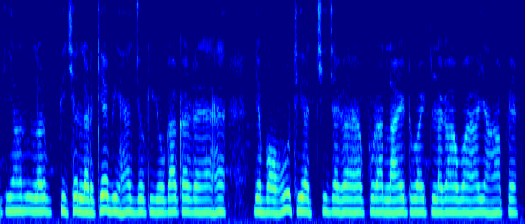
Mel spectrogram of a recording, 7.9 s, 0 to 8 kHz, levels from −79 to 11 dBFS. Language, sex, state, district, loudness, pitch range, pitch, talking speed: Hindi, male, Bihar, Madhepura, -39 LUFS, 170-180 Hz, 175 Hz, 220 wpm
